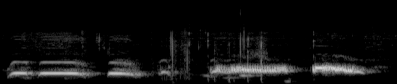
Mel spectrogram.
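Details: Caged doves indoors, called a 'double' calling type, give soft tonal coos: two short, steady notes with a faint overtone, then two longer, fuller, slightly buzzy coos near the end, with faint rustling.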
